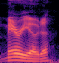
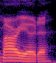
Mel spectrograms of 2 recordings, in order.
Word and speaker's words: Mariota: telling you everybody's great he kept saying uh marota which it's not a big deal but it is pronounced Mariota and everybody else gets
